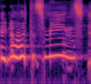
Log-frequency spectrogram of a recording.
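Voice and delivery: very high comic wail of dread; mock horrified wail. Teller dreading the bathroom task, mock horrified wail. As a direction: squeal it in exaggerated dismay. Her horrified reaction, retold.

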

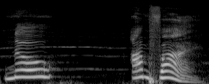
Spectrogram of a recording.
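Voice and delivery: high, sweet mock wife voice; imitating her sweet brush-off; sweet and pleasant. Husband imitating wife's sweet polite refusal. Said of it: "sweet and pleasant".

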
